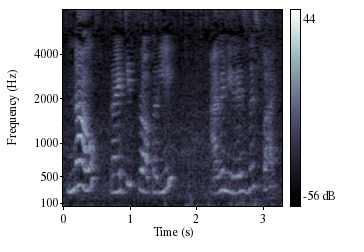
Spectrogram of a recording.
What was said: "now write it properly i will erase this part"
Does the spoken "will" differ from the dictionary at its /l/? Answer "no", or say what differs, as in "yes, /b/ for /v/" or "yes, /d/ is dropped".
yes, /n/ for /l/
